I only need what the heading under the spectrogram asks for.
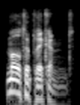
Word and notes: multiplicand: British English

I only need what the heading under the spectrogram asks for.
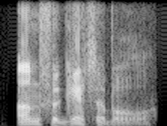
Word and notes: Unforgettable: British English

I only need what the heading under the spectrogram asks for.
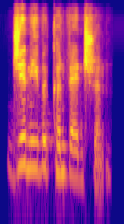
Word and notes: Geneva Convention: Indian

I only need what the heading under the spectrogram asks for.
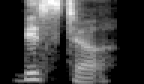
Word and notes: bister: Indian

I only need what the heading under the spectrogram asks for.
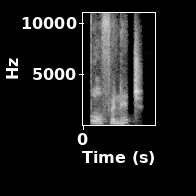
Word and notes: orphanage: Indian

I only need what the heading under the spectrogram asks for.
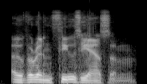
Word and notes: overenthusiasm: British English

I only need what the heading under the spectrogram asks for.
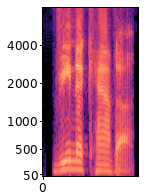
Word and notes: vena cava: American English

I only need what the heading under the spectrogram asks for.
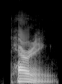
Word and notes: paring: American English

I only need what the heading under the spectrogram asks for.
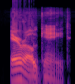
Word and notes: arrogate: American English

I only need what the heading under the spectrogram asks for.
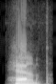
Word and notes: hemp: American English

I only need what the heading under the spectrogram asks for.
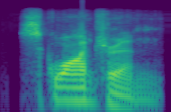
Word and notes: squadron: American English

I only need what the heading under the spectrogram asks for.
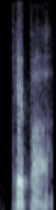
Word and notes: pipa: American English

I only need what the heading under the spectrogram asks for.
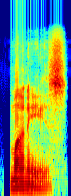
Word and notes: monies: American English

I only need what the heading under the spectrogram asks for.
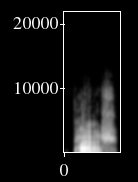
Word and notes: pash: American English

